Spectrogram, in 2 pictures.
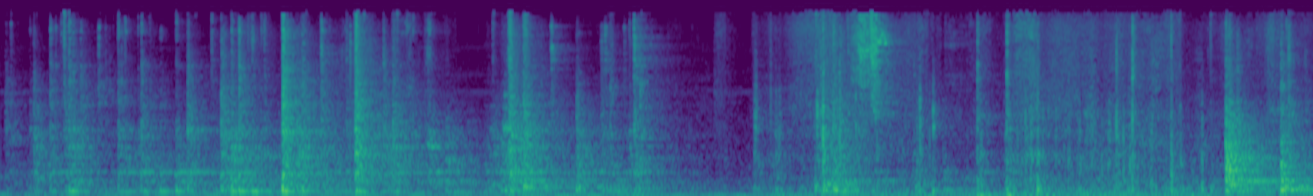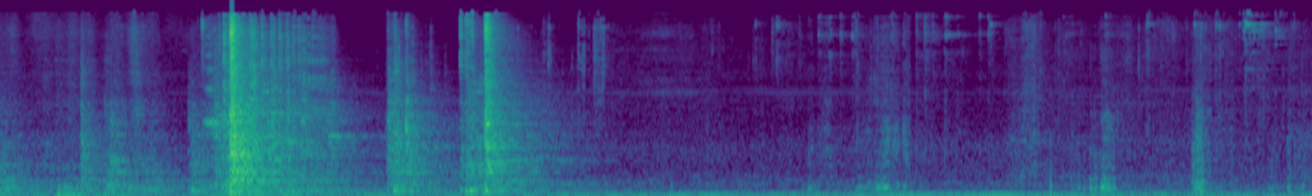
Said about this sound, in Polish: To jest ta klapa od wkładania listów. Teraz otwieram właściwym kluczykiem klapę do wyciągania.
